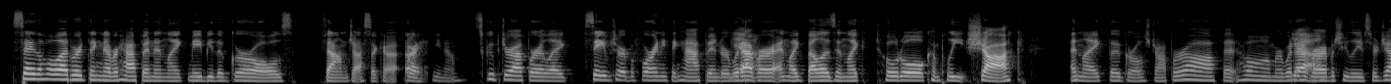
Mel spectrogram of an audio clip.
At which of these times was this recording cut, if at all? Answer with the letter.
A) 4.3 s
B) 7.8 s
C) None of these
A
